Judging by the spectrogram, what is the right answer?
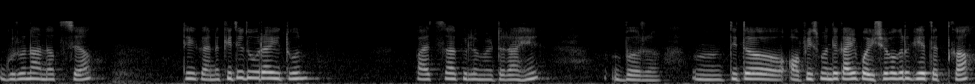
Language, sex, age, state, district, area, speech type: Marathi, female, 18-30, Maharashtra, Bhandara, rural, spontaneous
